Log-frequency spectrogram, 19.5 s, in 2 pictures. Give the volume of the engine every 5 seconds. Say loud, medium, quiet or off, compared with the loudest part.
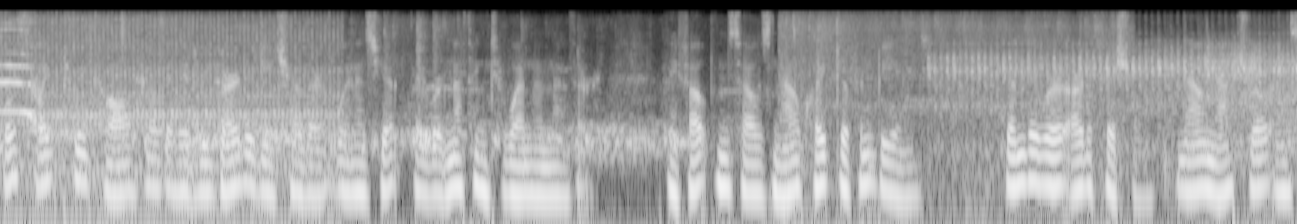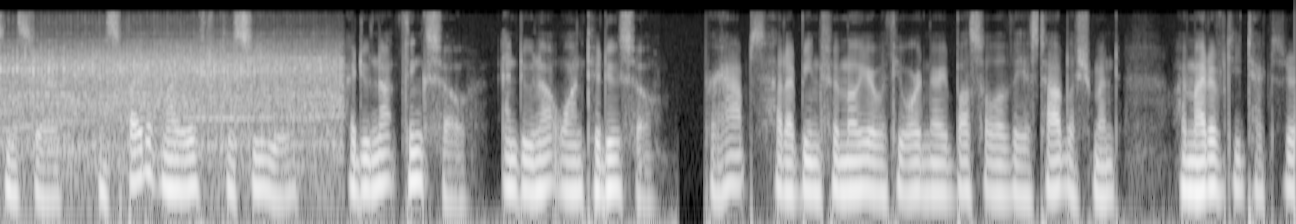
loud, loud, loud, off.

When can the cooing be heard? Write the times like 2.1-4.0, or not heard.
0.0-8.6.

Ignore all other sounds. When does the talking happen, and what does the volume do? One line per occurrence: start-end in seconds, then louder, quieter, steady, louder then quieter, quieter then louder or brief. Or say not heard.
0.0-19.4 steady.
